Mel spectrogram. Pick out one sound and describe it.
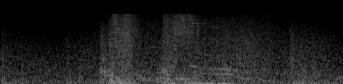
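A blade swooshes through the air and strikes.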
